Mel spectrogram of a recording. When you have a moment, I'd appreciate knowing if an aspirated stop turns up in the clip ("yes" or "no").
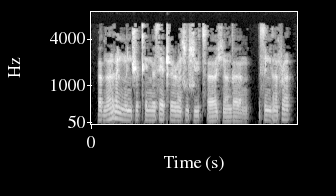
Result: yes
